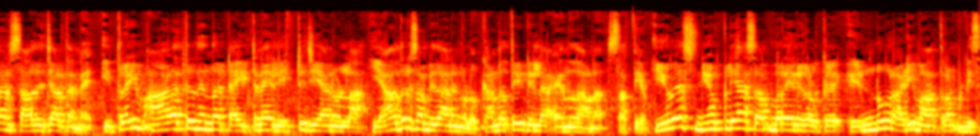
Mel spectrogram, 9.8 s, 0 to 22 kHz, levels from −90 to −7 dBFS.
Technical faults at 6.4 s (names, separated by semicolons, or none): train of clicks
